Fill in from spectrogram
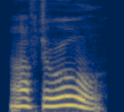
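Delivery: ordinary delivery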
